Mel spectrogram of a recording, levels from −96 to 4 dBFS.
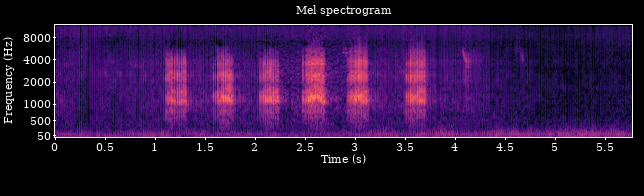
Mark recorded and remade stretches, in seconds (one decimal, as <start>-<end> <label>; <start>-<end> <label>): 0.0-2.2 remade; 2.2-3.0 recorded; 3.0-5.8 remade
